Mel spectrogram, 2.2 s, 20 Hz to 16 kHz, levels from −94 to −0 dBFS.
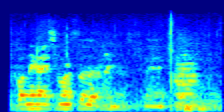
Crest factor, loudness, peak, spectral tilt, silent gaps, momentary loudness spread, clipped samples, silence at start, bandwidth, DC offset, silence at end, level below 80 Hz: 22 dB; -29 LUFS; -8 dBFS; -5.5 dB/octave; none; 14 LU; under 0.1%; 0.1 s; 10.5 kHz; under 0.1%; 0 s; -68 dBFS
